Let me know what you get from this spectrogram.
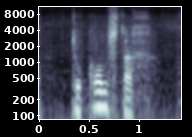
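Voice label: "toekomstig", Dutch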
